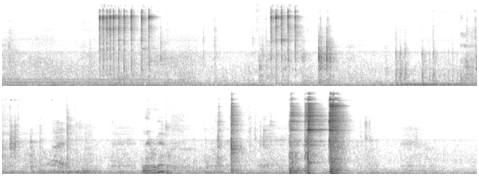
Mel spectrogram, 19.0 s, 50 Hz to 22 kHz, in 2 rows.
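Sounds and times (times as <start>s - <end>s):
ratchet wrench clicking: 1.9s - 3.1s, 5.4s - 6.0s.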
